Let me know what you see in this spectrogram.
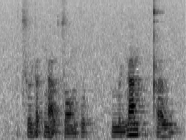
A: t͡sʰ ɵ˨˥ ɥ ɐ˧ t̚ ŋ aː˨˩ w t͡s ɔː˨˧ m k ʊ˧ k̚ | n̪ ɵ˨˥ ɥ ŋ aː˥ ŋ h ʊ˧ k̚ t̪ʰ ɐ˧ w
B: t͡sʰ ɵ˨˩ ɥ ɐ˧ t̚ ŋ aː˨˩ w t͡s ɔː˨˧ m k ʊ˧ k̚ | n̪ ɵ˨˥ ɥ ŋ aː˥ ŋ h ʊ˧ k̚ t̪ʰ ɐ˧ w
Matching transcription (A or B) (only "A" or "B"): A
